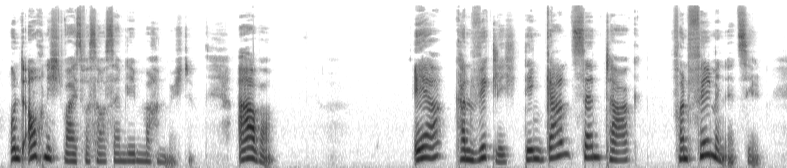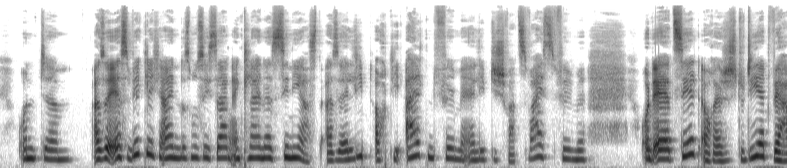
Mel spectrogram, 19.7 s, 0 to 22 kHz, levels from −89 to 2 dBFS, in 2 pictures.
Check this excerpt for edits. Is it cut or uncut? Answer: uncut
